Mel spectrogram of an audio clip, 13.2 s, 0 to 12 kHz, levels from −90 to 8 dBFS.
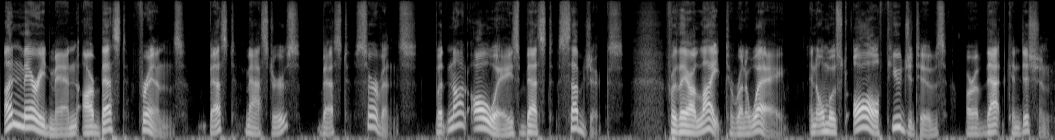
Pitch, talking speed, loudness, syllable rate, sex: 135 Hz, 130 wpm, -20 LUFS, 4.1 syllables/s, male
